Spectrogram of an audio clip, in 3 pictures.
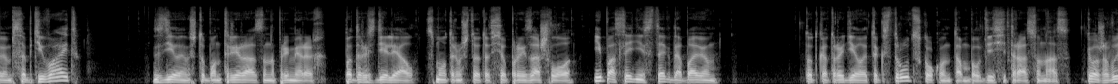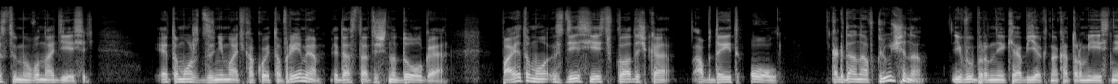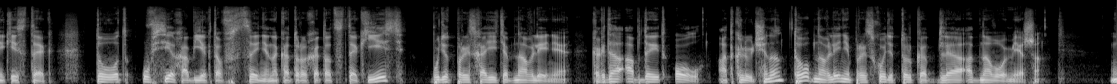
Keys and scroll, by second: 3.9 Tab, 4.6 Tab.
